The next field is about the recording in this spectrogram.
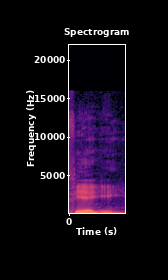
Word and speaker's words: Feige: How you pronounce his name? – I believe it's Feige, yeah.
